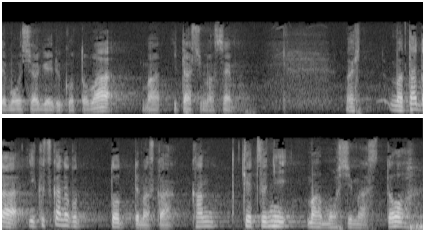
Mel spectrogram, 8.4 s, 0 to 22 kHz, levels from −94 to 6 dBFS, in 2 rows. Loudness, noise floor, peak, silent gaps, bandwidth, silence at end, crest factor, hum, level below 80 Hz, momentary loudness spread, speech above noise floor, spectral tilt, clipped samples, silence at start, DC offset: -22 LUFS; -44 dBFS; -2 dBFS; none; 10.5 kHz; 0 s; 20 dB; none; -56 dBFS; 13 LU; 22 dB; -4.5 dB/octave; under 0.1%; 0 s; under 0.1%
